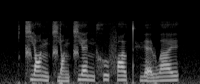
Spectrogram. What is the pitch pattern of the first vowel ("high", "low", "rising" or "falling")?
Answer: falling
